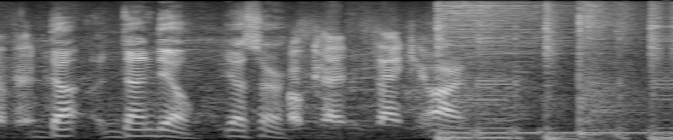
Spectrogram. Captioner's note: on phone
